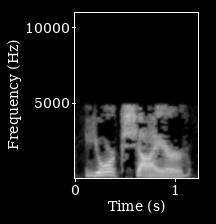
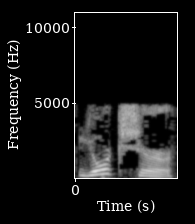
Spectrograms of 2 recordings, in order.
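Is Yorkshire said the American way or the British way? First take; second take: American; British. First: Yorkshire is said the American way. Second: Yorkshire is said the British way. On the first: This is how an outsider said it. The speaker calls it wrong. "which I said when I was growing up" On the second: This is how locals say it. The speaker calls it right. "how they pronounce it over there"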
